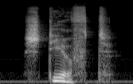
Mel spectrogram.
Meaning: second-person (gij) singular past indicative of sterven
- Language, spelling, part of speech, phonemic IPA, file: Dutch, stierft, verb, /ˈstirᵊft/, Nl-stierft.ogg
